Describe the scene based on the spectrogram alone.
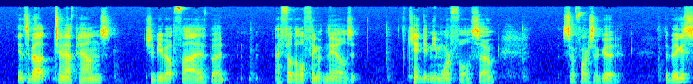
A man speaks with some light distant clicks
